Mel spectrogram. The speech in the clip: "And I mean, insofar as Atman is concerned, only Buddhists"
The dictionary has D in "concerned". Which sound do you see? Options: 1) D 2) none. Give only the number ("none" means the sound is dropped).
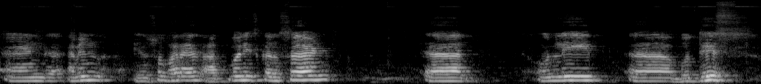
1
